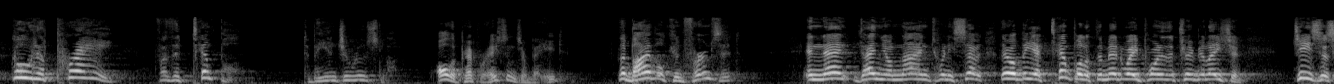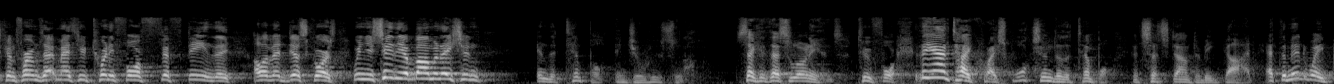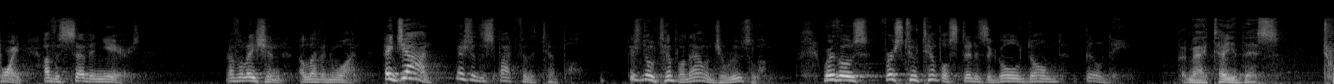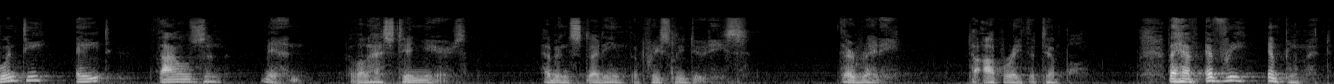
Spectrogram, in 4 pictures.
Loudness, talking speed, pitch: -23 LUFS, 150 wpm, 175 Hz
